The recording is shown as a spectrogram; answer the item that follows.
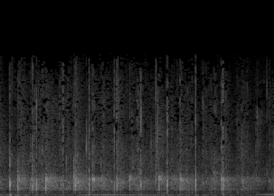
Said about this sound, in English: So let's welcome those that said I will today and give them a hand and stand with me, please.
